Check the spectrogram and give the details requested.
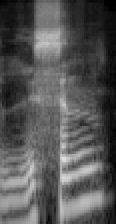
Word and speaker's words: listen: to this idea that the t is silent it's not listen but listen to listen to me you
